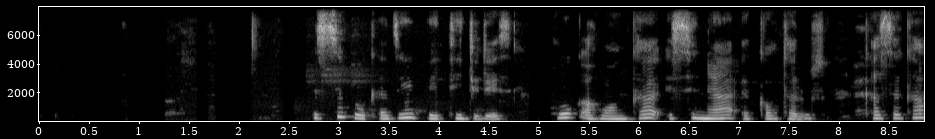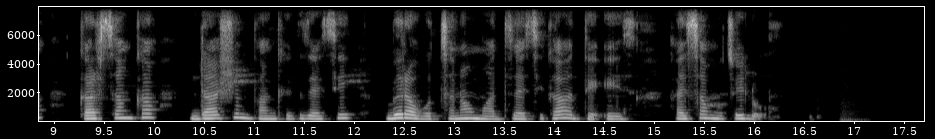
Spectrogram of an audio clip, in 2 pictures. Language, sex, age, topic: Gamo, female, 25-35, government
